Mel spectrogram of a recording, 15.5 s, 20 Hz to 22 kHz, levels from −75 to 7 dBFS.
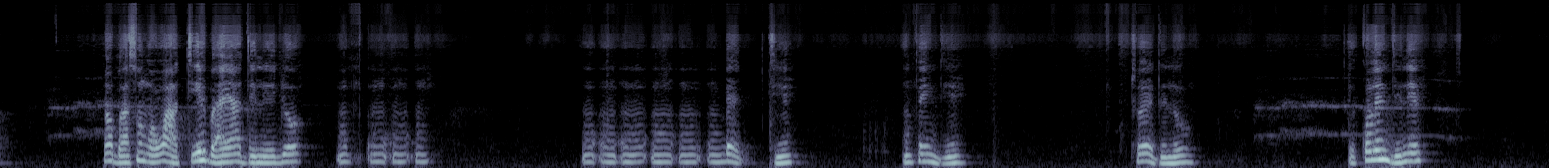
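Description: All the way through, the speech comes out grainy and rough, likely Opus compression in music mode at a rate pointing to about 16 kbps, though it still reaches 20.2 kHz.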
